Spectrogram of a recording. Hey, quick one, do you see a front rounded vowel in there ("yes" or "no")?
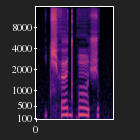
yes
